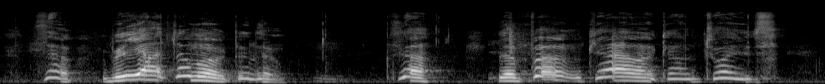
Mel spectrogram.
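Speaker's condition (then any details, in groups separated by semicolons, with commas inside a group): Cerebral palsy; involuntary hand movements; speech a little unclear, a little difficult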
